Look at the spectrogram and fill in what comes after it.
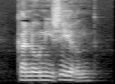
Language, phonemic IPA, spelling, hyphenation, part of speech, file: Dutch, /ˌkaː.nɔ.niˈzeː.rə(n)/, canoniseren, ca‧no‧ni‧se‧ren, verb, Nl-canoniseren.ogg
- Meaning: 1. to canonise, to adopt into a canon of authoritative texts or lore 2. to canonise, to accept into the canon of saints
